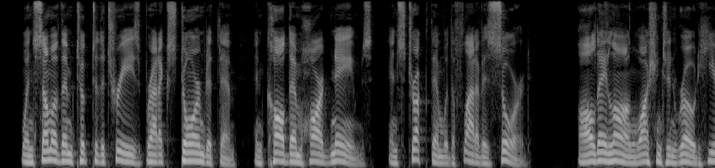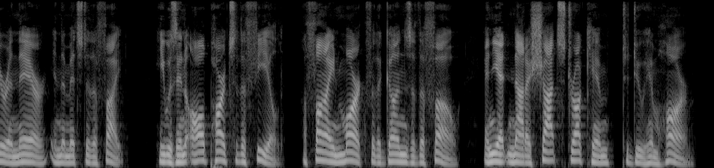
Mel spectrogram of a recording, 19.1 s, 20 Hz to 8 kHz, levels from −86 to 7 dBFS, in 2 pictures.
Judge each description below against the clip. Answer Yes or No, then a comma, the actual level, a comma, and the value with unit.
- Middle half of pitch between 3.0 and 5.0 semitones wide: Yes, average, 3.9 semitones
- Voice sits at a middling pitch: No, low, 130 Hz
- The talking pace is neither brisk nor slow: No, fast, 225 wpm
